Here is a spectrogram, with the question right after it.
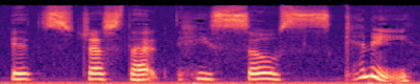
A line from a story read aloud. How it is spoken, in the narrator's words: Sir Bedivere cleared his throat and muttered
